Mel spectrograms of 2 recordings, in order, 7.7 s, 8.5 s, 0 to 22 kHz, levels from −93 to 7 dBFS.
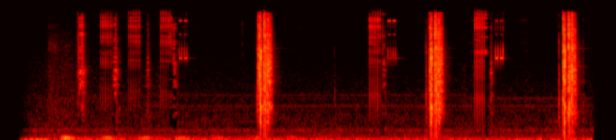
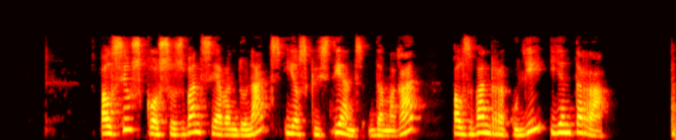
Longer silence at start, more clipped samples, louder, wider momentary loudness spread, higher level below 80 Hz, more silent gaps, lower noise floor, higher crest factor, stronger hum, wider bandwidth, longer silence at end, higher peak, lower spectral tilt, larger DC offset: second, 0.3 s vs 1.25 s; neither; second, -31 LUFS vs -19 LUFS; first, 22 LU vs 6 LU; about the same, -56 dBFS vs -60 dBFS; second, none vs 5.59-5.65 s, 7.78-8.37 s; second, -59 dBFS vs -65 dBFS; first, 32 dB vs 18 dB; neither; first, 16.5 kHz vs 7.8 kHz; first, 0.35 s vs 0 s; second, -6 dBFS vs -2 dBFS; second, 0.5 dB/octave vs -4 dB/octave; neither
